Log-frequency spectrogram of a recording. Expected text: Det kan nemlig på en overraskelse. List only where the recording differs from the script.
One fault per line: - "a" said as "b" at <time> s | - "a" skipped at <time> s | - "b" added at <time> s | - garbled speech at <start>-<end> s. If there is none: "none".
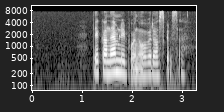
none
